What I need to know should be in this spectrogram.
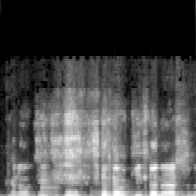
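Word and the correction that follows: Konosuke Takeshita: Am I saying his name right? No, I'm not. – Kanosuke Takeshita. I had to practice that.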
